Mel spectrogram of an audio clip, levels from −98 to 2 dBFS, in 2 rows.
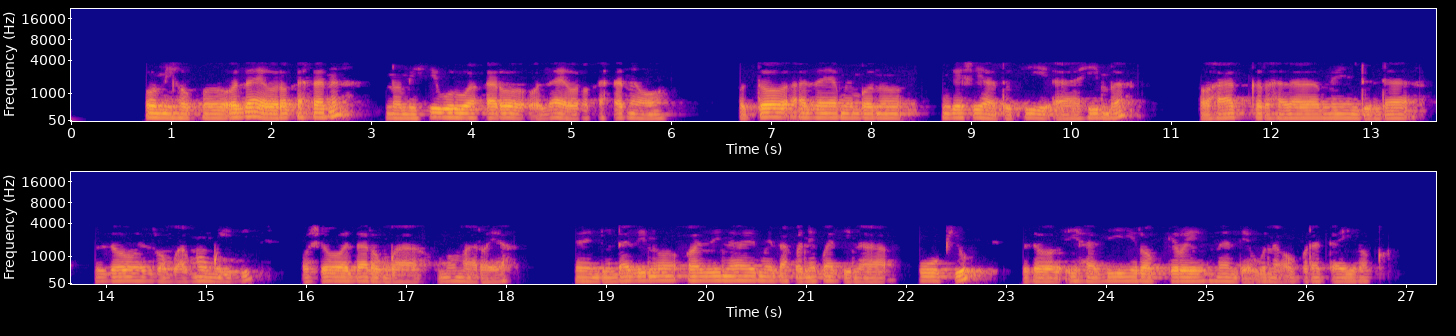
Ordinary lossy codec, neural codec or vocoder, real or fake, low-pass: AAC, 32 kbps; none; real; 3.6 kHz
